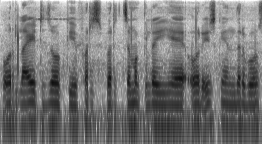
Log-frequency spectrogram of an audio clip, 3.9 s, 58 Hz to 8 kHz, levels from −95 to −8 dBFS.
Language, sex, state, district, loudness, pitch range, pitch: Hindi, male, Rajasthan, Bikaner, -21 LUFS, 110-115 Hz, 115 Hz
